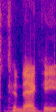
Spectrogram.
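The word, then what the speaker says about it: Koenecke: And I don't know if you That's how you pronounce Kcki.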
